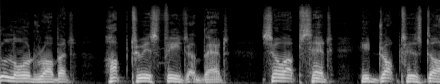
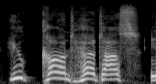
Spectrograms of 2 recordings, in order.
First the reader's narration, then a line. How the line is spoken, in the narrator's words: screamed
